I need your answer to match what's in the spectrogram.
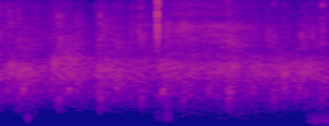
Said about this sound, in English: You know him, so give him a round of applause and his family.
